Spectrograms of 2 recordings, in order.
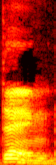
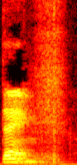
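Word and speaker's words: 땡: playing with language now pronunciation of Deng is similar to Thang yeah which is the slang of thing in English yeah last but not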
